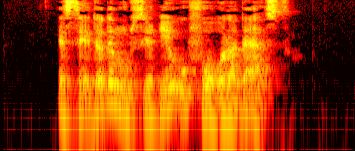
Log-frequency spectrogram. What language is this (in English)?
Persian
